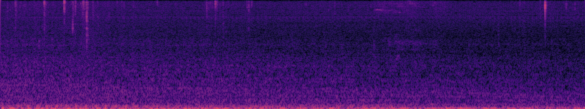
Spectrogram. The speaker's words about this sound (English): Sorry, I'm driving. This guy's slamming on his brakes in front of me.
